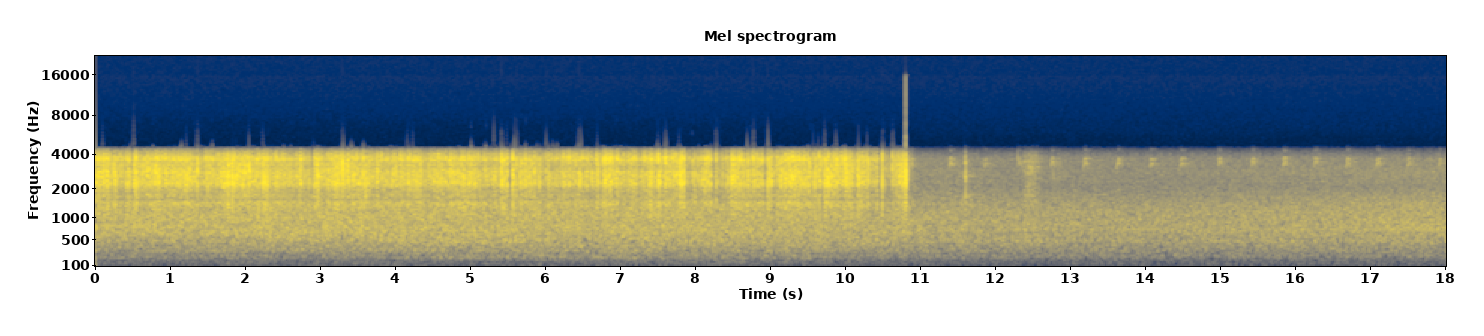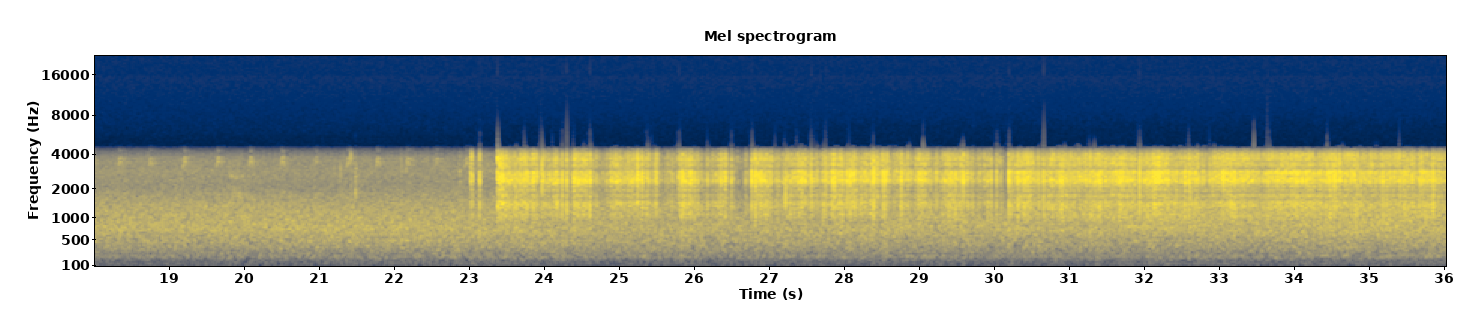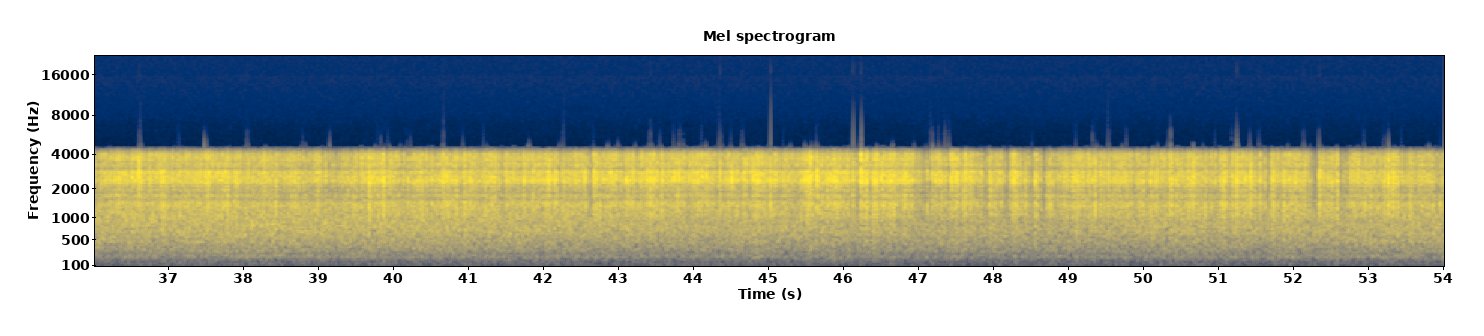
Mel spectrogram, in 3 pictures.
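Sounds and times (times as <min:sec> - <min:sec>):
welding arc crackling: 0:00.0 - 0:10.9, 0:23.0 - 0:54.0.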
